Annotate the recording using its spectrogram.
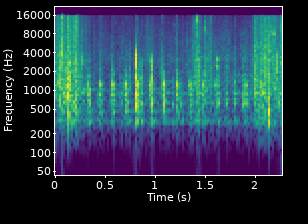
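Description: Faint, rapid scratching and squeaking of a felt-tip marker writing on a whiteboard, many short strokes in quick succession.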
